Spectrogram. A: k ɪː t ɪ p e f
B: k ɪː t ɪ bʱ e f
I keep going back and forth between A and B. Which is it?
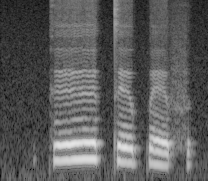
A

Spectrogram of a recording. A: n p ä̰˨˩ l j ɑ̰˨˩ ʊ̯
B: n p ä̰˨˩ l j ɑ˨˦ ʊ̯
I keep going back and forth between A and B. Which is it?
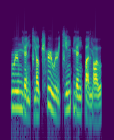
B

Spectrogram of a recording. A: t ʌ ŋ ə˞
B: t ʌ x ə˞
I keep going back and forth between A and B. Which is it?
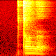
A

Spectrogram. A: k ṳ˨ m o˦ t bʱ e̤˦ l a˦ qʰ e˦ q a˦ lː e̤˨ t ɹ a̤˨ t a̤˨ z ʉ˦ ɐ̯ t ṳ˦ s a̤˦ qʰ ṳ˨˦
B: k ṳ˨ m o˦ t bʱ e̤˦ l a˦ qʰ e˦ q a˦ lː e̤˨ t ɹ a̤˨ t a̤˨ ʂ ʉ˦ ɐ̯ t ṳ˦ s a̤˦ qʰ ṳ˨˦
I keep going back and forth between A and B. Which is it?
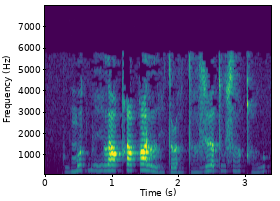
A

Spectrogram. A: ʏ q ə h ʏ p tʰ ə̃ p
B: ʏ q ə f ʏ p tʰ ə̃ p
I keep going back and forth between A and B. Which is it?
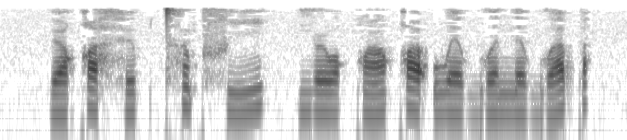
A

